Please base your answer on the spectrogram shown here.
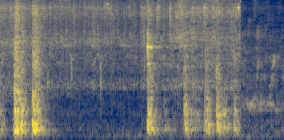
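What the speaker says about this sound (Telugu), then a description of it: "తాలింపులో పచ్చడి వేసుకొని" Coconut chutney dropped into a hot oil tempering, bursting into a loud sizzle with a few stirring scrapes, then settling into a softer fizz before cutting off abruptly near the end.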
